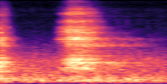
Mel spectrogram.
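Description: One strong breath pushed out through the mouth during a live stretching and energy workout, a single breathy burst near the middle of a quiet background with no talking.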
